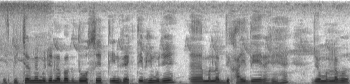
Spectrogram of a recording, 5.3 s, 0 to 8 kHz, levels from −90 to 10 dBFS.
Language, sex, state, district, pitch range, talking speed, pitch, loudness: Hindi, male, Chandigarh, Chandigarh, 155-175 Hz, 205 wpm, 165 Hz, -13 LUFS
